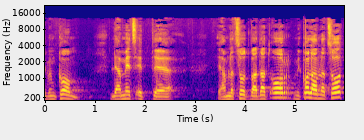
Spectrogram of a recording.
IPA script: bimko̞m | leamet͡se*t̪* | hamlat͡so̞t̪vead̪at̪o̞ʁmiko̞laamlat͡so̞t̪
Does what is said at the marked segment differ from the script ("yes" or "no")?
no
